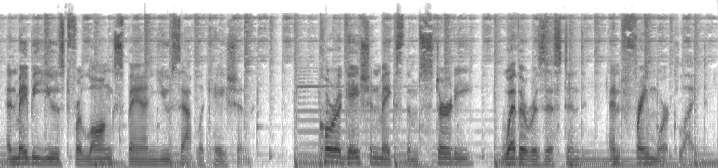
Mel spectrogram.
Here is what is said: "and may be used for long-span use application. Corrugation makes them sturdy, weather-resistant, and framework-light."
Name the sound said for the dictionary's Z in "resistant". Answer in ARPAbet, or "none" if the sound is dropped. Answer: Z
